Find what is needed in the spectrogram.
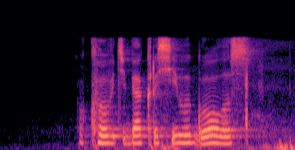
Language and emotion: Russian, positive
